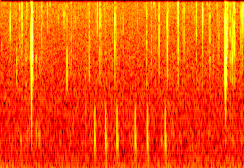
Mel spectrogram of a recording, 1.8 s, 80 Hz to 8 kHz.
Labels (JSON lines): {"label": "biophony", "recorder": "SoundTrap 300"}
